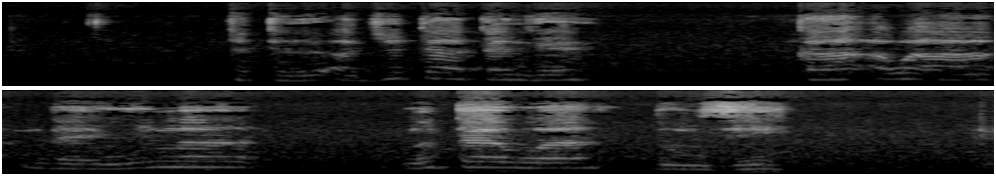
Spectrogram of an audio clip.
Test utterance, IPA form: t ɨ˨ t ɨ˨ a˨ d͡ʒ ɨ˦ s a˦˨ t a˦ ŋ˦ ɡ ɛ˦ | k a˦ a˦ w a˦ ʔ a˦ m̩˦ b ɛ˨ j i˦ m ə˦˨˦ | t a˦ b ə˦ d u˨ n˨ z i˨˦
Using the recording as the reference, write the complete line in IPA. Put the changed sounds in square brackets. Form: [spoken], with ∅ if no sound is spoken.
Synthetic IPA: t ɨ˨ t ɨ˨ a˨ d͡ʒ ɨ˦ [t] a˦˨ t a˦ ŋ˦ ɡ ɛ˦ | k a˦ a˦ w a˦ ʔ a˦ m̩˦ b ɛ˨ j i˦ m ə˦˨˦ | t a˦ [w] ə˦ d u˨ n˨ z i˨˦

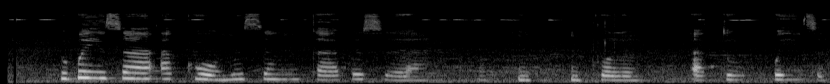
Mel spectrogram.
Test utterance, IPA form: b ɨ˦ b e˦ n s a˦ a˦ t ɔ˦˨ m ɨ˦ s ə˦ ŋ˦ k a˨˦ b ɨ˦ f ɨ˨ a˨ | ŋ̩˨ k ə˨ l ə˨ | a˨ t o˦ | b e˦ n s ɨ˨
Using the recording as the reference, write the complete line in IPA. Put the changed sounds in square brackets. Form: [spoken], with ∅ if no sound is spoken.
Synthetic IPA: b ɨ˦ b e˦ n s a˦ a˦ [k] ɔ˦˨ m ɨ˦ s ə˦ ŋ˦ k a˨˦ b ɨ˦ [s] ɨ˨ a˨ | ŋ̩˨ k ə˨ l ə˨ | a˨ t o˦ | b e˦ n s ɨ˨

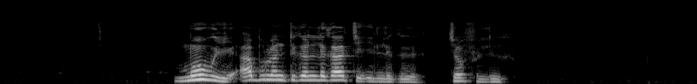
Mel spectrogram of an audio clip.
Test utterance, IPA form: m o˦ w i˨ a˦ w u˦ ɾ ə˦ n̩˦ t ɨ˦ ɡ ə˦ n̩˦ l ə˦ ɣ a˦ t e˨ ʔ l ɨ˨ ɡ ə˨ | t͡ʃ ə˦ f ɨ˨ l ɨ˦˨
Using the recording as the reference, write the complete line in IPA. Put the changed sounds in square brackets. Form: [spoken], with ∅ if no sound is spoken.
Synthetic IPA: m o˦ w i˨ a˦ [b] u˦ ɾ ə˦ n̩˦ t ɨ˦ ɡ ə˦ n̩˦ l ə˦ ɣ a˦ [t͡ʃ] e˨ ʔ l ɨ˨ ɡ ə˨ | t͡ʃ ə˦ f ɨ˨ l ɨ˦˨

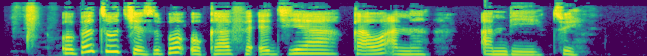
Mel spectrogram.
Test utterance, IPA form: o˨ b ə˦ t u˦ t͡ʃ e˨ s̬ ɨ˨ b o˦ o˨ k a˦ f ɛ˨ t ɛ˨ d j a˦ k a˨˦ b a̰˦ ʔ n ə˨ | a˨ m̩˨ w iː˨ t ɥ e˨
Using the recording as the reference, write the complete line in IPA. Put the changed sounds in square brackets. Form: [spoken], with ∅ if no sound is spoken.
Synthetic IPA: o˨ b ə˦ t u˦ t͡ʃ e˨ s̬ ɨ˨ b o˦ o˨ k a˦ f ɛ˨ [ʔ] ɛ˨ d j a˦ k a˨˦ [w] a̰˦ ʔ n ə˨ | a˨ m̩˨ [b] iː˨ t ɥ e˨

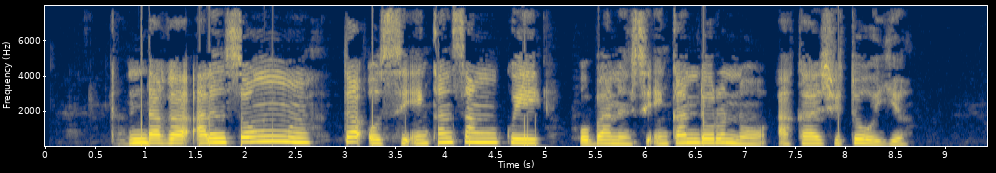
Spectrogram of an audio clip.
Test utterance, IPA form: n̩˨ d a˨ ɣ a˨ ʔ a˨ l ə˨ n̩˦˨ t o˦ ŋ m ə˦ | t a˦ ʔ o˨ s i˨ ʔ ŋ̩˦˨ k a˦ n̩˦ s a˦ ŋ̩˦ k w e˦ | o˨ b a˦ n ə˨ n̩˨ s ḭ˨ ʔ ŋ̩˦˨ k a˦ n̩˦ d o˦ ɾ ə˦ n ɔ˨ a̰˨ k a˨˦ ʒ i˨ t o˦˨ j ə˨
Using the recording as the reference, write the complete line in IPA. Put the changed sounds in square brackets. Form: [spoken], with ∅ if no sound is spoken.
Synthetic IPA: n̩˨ d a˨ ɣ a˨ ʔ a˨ l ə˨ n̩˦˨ [s] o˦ ŋ m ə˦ | t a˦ ʔ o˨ s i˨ ʔ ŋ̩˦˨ k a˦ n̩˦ s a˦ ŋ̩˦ k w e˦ | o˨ b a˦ n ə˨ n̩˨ s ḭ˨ ʔ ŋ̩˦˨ k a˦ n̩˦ d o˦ ɾ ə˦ n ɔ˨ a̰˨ k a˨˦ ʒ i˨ t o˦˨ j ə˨

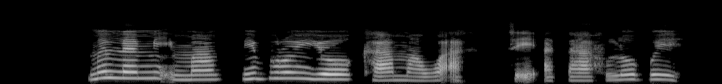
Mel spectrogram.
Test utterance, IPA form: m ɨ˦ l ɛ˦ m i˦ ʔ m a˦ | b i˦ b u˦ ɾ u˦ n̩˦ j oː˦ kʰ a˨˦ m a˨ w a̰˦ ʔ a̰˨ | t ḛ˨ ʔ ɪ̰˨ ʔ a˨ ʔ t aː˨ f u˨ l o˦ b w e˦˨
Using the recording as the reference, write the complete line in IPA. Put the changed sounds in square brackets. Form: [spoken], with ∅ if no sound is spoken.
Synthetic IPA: m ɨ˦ l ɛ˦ m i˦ ʔ m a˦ | [m] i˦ b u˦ ɾ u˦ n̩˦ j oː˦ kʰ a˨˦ m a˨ w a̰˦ ʔ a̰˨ | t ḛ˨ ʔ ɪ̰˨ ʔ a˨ [∅] t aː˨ f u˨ l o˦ b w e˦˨

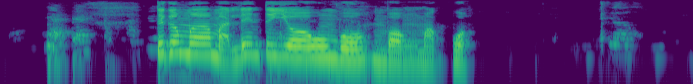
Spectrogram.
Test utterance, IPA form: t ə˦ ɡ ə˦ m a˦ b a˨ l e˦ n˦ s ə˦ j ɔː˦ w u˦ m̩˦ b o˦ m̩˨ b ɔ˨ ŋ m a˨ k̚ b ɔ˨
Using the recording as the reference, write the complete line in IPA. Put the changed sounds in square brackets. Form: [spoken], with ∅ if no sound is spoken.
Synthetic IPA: t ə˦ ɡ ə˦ m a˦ [m] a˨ l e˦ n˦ [t] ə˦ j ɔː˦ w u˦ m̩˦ b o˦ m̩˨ b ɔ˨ ŋ m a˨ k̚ [w] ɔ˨

